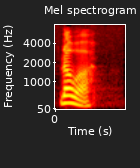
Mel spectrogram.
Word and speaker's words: rawa: In pre-contact times, it was pronounced rawa, spelled R-A-W-A, and you'll still see this pronunciation in some of the older dictionaries. The R is pronounced like the Spanish R in Ricardo or Rafael, or the Japanese word in ramen.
